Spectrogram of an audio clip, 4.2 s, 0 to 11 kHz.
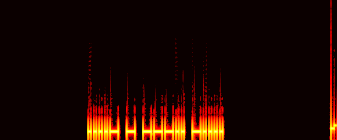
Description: Morse code, heard as a keyed tone, about 34 wpm, 700 Hz. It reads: 4T86
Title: Common Cut Numbers - 4-Digit 35wpm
